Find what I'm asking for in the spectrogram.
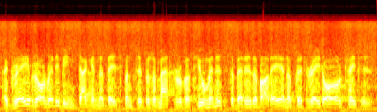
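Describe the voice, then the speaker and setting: An actor playing the grave, measured narrator of a crime tale in an old-time radio drama. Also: male voice, on the low side, natural voice, rough recording. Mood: grave, ominous. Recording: hissy vintage radio recording.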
